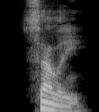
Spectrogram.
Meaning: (noun) 1. A willow 2. Any tree that resembles a willow 3. An object made from the wood of a willow 4. A sortie of troops from a besieged place against an enemy 5. A sudden rushing forth
- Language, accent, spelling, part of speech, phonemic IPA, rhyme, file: English, Australia, sally, noun / verb, /ˈsæli/, -æli, En-au-sally.ogg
